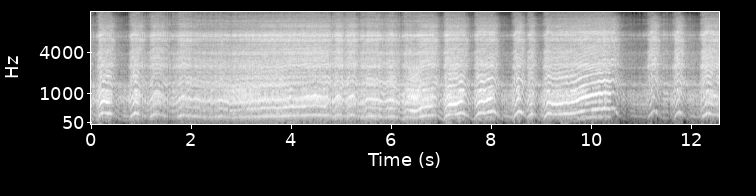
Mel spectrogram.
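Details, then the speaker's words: Traxxas T-Maxx 3.3 nitro RC truck after 8+ years stored, very cold out: high-pitched buzz rising and falling cleanly with throttle blips, no stumbling; runs nearly perfect, spins all four tires in second gear. "they start it up and it runs damn near perfect snow after spins all four tires just second gear like like it's brand-new"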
